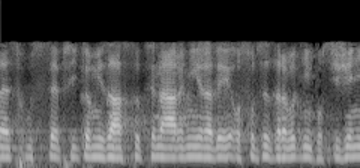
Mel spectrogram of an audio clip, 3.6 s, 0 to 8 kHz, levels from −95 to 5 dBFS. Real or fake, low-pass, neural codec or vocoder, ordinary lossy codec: fake; 7.2 kHz; codec, 24 kHz, 1.2 kbps, DualCodec; AAC, 16 kbps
